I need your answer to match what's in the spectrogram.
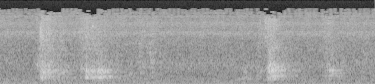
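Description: A door is handled and shut, with a couple of pairs of short wooden clunks and rattles spread over a few seconds against a steady background hiss, with no voices.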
